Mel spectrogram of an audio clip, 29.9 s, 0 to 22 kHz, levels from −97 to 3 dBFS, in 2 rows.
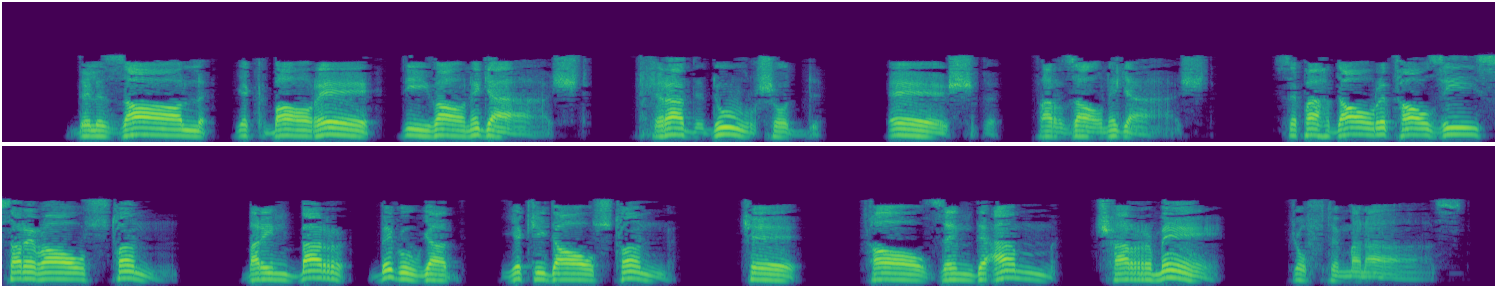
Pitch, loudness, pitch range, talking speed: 130 Hz, -18 LUFS, 120-145 Hz, 60 wpm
